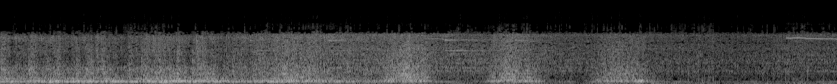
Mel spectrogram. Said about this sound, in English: He backed the work engine almost to the siding before he brought it hissing and squealing to a standstill.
